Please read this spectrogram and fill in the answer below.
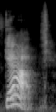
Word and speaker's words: GAAP: just the word gaap which people pronounce as Gap and that's generally accepted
